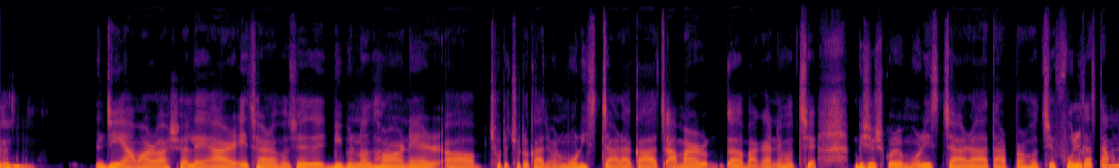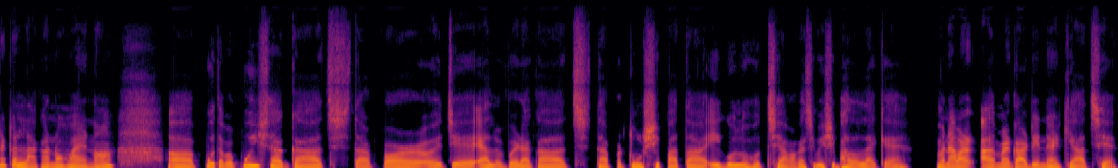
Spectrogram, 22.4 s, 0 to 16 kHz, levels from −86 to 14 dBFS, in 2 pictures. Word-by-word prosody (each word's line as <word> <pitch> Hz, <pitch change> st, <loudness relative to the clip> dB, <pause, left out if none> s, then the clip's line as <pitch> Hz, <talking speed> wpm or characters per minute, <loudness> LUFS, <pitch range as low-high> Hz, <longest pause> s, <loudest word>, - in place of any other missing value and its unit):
উম 240 Hz, -1 st, +2 dB, 1.0 s
জি 215 Hz, -, +6 dB, 0.2 s
আমারও 195 Hz, -1 st, +1 dB
আসলে। 200 Hz, -2 st, 0 dB, 0.2 s
আর 190 Hz, 0 st, +2 dB
এছাড়া 230 Hz, +1 st, +1 dB
হচ্ছে 235 Hz, 0 st, -1 dB
যে 225 Hz, -, +3 dB, 0.2 s
বিভিন্ন 220 Hz, +1 st, +2 dB, 0.2 s
ধরনের 200 Hz, -1 st, +2 dB, 0.2 s
আ -, -, +1 dB, 0.4 s
ছোট, 225 Hz, -, -2 dB
ছোট 215 Hz, -2 st, -2 dB
গাছ 185 Hz, -, +2 dB
যেমন 190 Hz, 0 st, -5 dB
মরিচ 200 Hz, 0 st, +1 dB
চারা 185 Hz, -1 st, +1 dB
গাছ। 175 Hz, +1 st, +1 dB
আমার 230 Hz, +2 st, +1 dB, 0.4 s
আ -, -, +3 dB
বাগানে 205 Hz, +2 st, -3 dB
হচ্ছে 220 Hz, +3 st, -2 dB, 0.5 s
বিশেষ 225 Hz, +1 st, +2 dB
করে 240 Hz, -1 st, +4 dB
মরিচ 205 Hz, +2 st, +1 dB
চারা 190 Hz, -2 st, +2 dB, 0.2 s
তারপর 180 Hz, +2 st, -2 dB
হচ্ছে 195 Hz, +2 st, -2 dB
ফুল 270 Hz, 0 st, +5 dB
গাছ 315 Hz, -, +2 dB
তেমন 300 Hz, -1 st, 0 dB
একটা 325 Hz, +1 st, +2 dB
লাগানো 235 Hz, +1 st, -1 dB
হয় 215 Hz, -5 st, +1 dB
না। 200 Hz, -, +1 dB, 0.7 s
আ -, -, +3 dB, 0.3 s
প -, -, -65 dB
তারপর 255 Hz, 0 st, 0 dB
পুইশাক 290 Hz, -3 st, +4 dB
গাছ, 205 Hz, -1 st, +1 dB, 0.3 s
তারপর 175 Hz, +1 st, -1 dB, 0.3 s
ওই 165 Hz, -, +1 dB
যে 165 Hz, 0 st, +2 dB, 0.2 s
অ্যালোভেরা 190 Hz, -1 st, +1 dB
গাছ, 180 Hz, 0 st, 0 dB, 0.3 s
তারপর 180 Hz, -1 st, -1 dB
তুলসী 220 Hz, -1 st, +2 dB
পাতা, 180 Hz, +1 st, 0 dB, 0.2 s
এগুলো 205 Hz, 0 st, +2 dB
হচ্ছে 200 Hz, +2 st, -6 dB
আমার 175 Hz, -1 st, -4 dB
কাছে 180 Hz, -, -3 dB
বেশি 190 Hz, +2 st, -1 dB
ভালো 170 Hz, -2 st, +3 dB
লাগে। 155 Hz, -, -4 dB, 0.5 s
মানে 205 Hz, +3 st, +2 dB
আমার 255 Hz, +1 st, +3 dB, 0.2 s
আমার 240 Hz, +2 st, 0 dB
গার্ডেনে 210 Hz, +2 st, +1 dB
আর 205 Hz, -, -3 dB
কি 210 Hz, -, -2 dB
আছে। 185 Hz, +2 st, -3 dB
205 Hz, 165 wpm, -18 LUFS, 190-230 Hz, 1.0 s, জি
